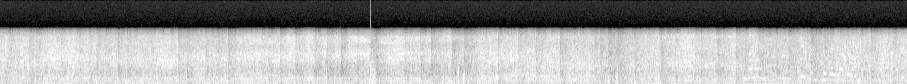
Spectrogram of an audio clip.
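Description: Continuous road traffic: cars, trucks and buses running past, with a low engine hum that grows louder a few seconds before the end.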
